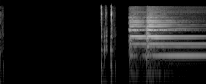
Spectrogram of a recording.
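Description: Subscribe-button sound effect: a short mouse click, a quick double click about a second in, then a notification bell dings and rings on, fading slowly.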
